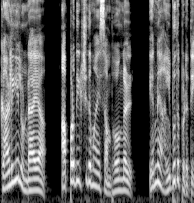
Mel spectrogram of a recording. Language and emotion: Malayalam, surprised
